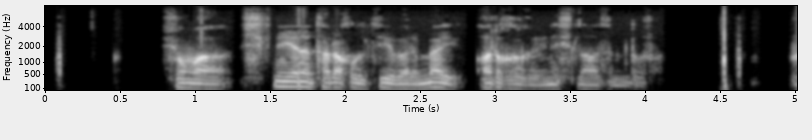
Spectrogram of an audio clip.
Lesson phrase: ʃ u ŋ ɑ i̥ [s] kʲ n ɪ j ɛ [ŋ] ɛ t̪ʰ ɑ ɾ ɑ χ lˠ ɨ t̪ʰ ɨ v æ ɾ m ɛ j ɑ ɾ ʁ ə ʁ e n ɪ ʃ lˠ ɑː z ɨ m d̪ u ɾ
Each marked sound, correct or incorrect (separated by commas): incorrect, incorrect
